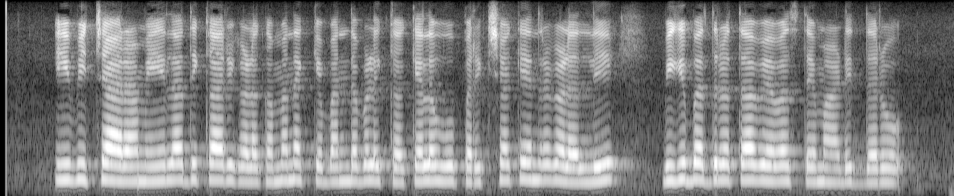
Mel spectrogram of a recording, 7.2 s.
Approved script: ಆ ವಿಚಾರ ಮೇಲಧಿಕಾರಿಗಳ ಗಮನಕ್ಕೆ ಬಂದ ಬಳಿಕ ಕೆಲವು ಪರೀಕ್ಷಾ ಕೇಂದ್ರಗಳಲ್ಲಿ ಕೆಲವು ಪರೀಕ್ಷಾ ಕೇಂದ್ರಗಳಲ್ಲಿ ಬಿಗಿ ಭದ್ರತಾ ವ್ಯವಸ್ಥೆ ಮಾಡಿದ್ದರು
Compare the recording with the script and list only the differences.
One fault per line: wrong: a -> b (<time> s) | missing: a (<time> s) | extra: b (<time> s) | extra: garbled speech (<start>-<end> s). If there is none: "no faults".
wrong: ಆ -> ಈ (0.4 s)
missing: ಕೆಲವು ಪರೀಕ್ಷಾ ಕೇಂದ್ರಗಳಲ್ಲಿ (4.6 s)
